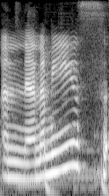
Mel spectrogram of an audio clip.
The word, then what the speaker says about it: anemone: I think these are called anemones, the one with the dark center in them.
